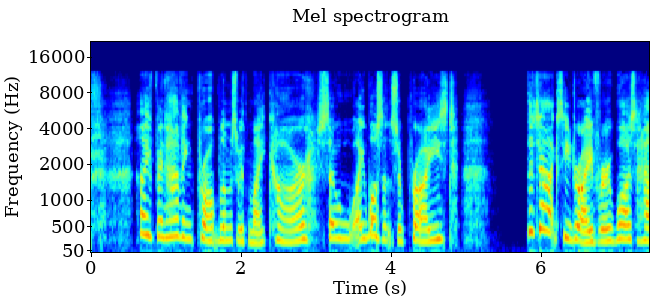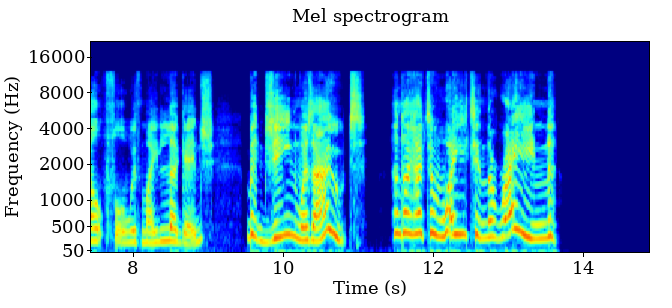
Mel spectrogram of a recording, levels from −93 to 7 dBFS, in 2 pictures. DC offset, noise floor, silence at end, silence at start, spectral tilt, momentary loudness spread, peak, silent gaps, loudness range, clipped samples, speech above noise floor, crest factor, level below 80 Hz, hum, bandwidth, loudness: under 0.1%; -79 dBFS; 1.25 s; 0 s; -3 dB/octave; 11 LU; -4 dBFS; none; 6 LU; under 0.1%; 57 dB; 18 dB; -62 dBFS; none; 12 kHz; -22 LUFS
